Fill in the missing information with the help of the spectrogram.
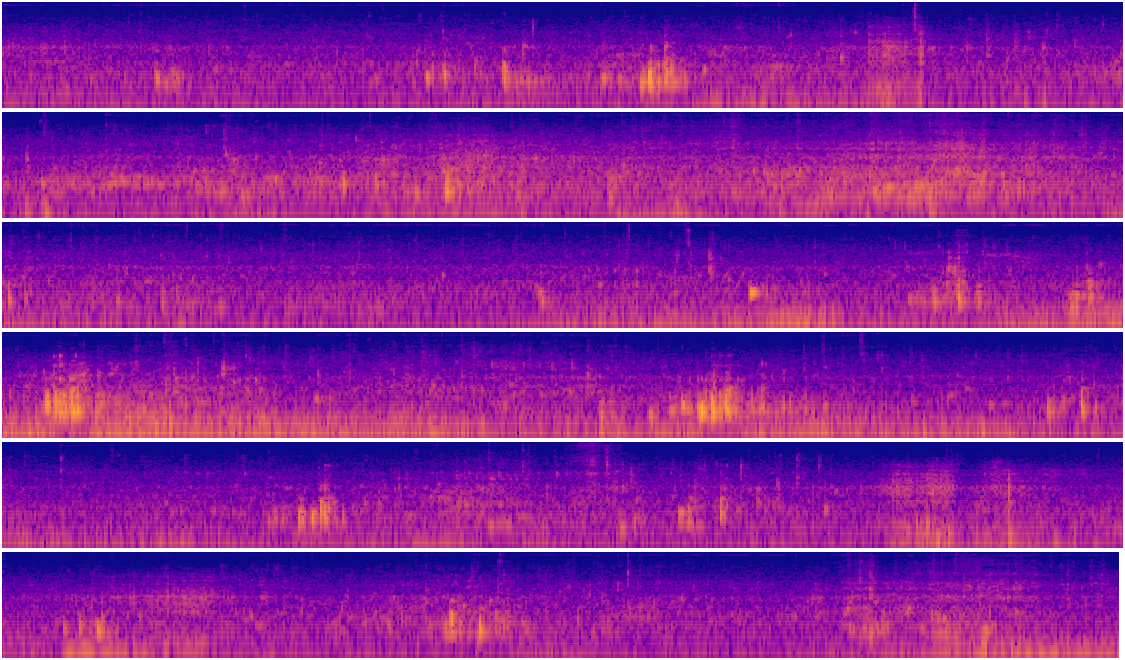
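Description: Small sea waves lapping and sloshing against shoreline rocks, with irregular splashes every one to two seconds.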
